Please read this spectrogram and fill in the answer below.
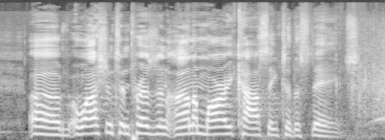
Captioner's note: applause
